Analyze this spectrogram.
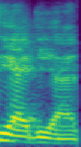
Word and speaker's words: CIDI: I don't know how to pronounce it, but I'm sure it has a cool acronym. Yeah, just CIDI, that's right.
